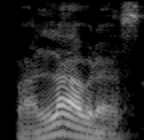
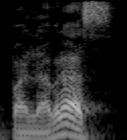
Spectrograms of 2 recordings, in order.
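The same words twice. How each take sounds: First: The stress is on the middle syllable. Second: The stress is on the last syllable. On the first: The speaker calls it right. "entonces es una grave" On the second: The speaker calls it wrong. "La mayor fuerza está en bras"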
